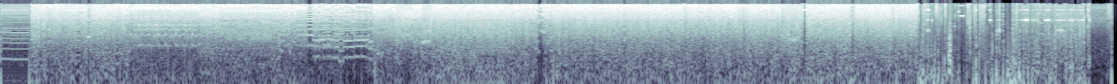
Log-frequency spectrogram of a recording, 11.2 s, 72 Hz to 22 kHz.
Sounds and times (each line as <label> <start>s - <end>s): glitch 0.0s - 11.1s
